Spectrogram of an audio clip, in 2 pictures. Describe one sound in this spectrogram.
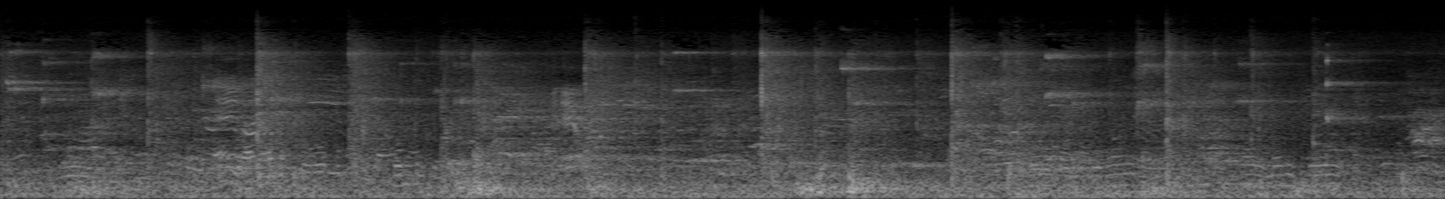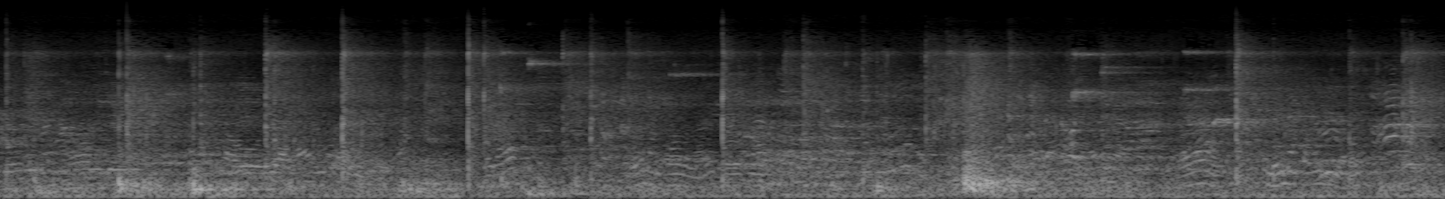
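Shuttlecocks are struck with sharp pops of rackets, echoing in a large hall.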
